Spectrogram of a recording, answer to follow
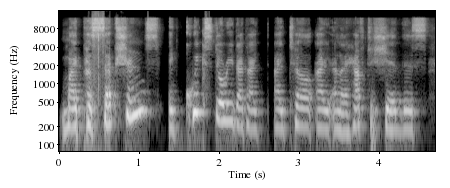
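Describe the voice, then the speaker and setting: A woman's voice: medium pitch, big pitch swings, moderate pace, a little mellow, a little hiss or hum. A woman from Africa, a professor and interview guest, talking earnestly and telling stories in a conversational way. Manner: earnest, acts out quoted dialogue.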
